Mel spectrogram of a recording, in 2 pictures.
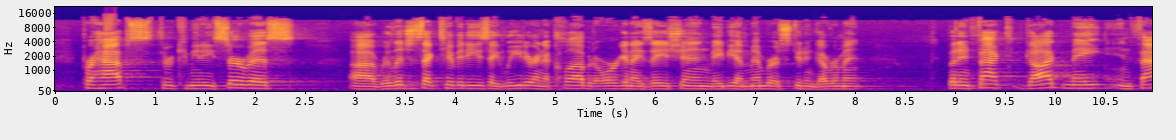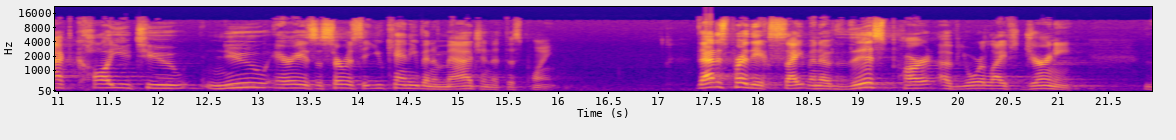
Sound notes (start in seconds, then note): none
